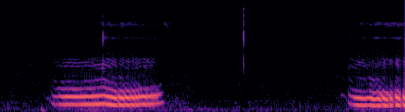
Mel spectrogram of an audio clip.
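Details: A sleeping female pet cat snoring: a steady whistled, humming tone with a faint overtone sounds for about a second on each breath, returning about three seconds later in a quiet indoor setting.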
